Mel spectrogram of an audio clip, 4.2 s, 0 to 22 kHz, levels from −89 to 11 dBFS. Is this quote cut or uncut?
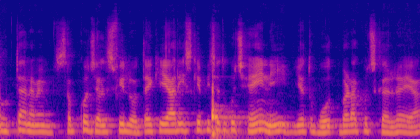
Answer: uncut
